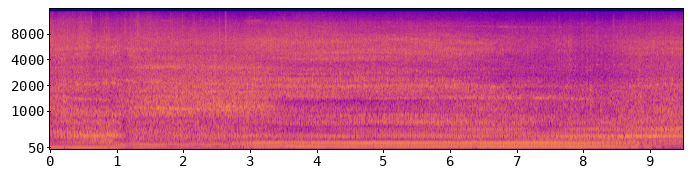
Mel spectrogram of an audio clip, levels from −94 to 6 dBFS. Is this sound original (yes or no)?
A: no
